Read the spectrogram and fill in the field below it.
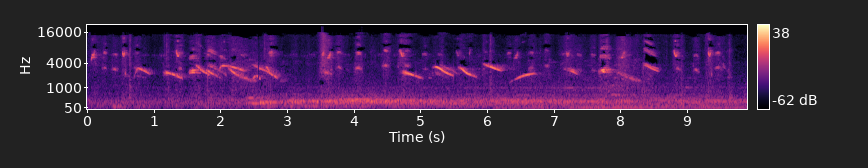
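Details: Green-winged saltator singing, played to warm up a cold bird: a busy run of clear whistled notes, many sliding downward, some rising, delivered in quick uneven bursts over a low background hum.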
